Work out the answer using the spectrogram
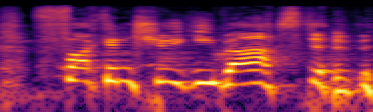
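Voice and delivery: joking, laughing taunt.

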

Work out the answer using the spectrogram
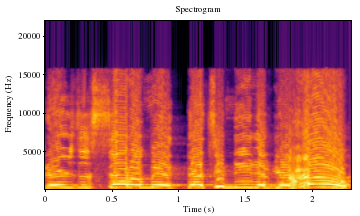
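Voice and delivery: high-pitched, loud shouting.

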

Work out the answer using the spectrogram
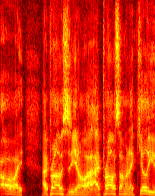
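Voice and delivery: high, flippant, careless, offhand tone.

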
